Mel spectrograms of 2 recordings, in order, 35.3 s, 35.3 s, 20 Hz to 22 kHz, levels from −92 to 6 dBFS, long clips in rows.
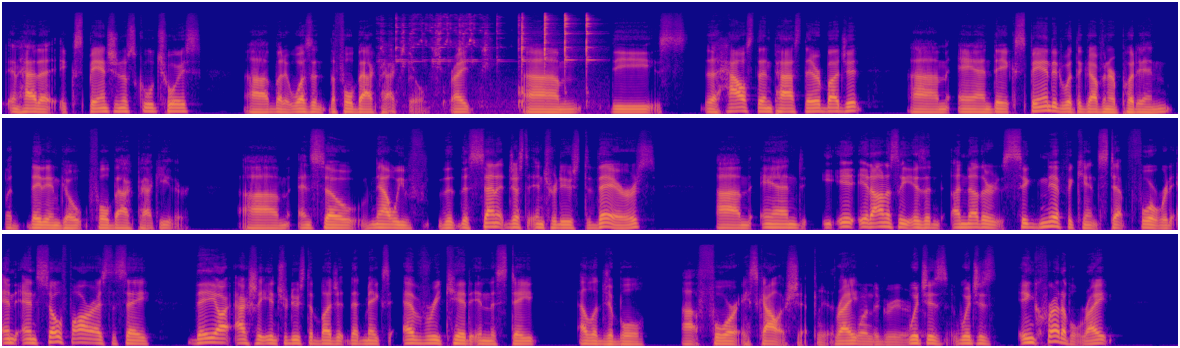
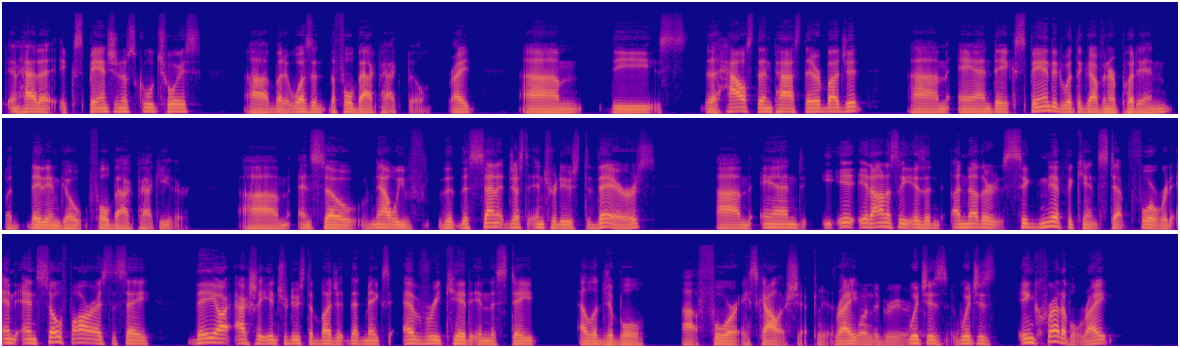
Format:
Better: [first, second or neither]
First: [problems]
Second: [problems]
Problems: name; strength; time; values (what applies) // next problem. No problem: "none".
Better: second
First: clattering dishes; loud; from 4 to 6 s; peak 1 dB above the speech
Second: none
